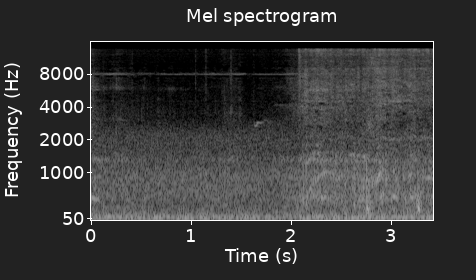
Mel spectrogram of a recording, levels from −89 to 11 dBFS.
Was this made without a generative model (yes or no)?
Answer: no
